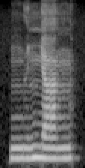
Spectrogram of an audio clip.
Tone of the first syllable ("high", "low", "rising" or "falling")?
rising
